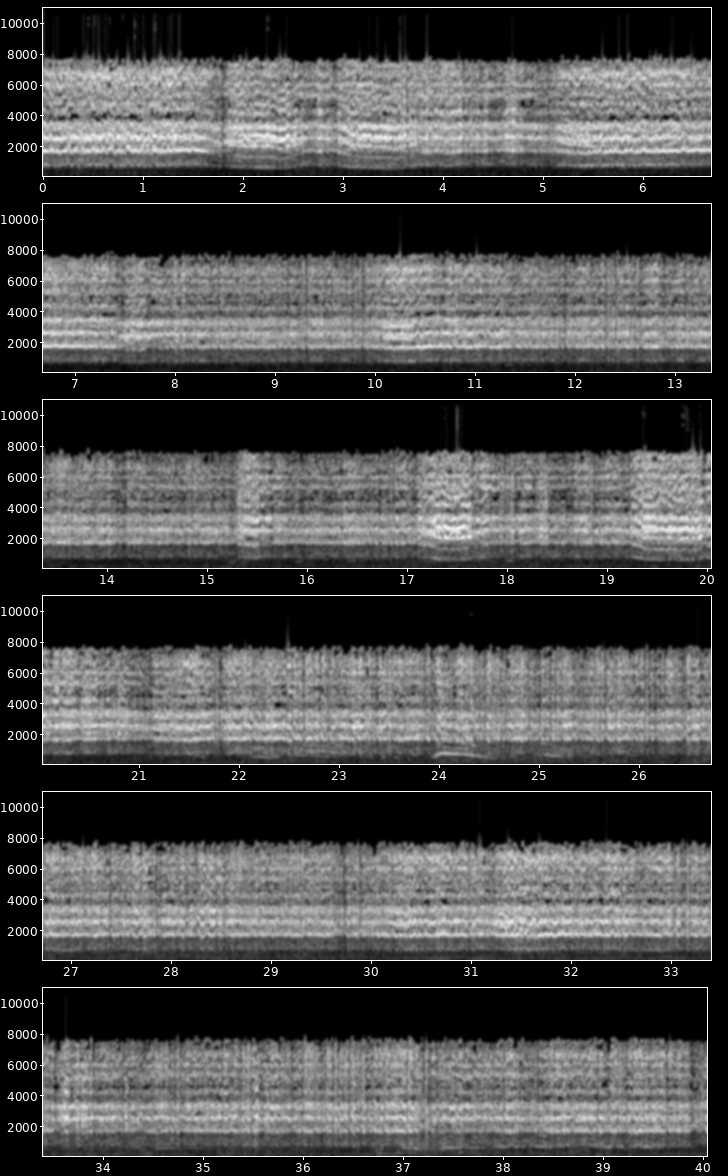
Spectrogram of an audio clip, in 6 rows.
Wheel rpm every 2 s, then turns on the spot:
200, 220, 210, 230, 230, 230, 230, 230, 230, 220, 230, 230, 230, 230, 230, 230, 230, 230, 230, 240.
none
